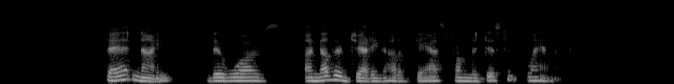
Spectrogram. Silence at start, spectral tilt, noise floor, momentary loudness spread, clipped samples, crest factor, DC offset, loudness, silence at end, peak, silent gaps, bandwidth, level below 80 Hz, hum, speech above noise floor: 1.05 s; -8 dB/octave; under -90 dBFS; 10 LU; under 0.1%; 18 dB; under 0.1%; -32 LUFS; 1.2 s; -16 dBFS; 1.98-2.04 s; 7.2 kHz; -70 dBFS; none; over 59 dB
